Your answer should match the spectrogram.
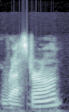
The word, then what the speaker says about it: restaurant: good one small thing instead of saying restaurant we would generally say restaurant two syllables can you repeat that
